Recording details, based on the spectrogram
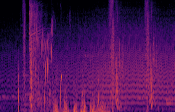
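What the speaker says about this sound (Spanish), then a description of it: "Son una pesadilla las moscas estas" Flies buzz loudly and close in the Stardew Valley video game, several wavering insect drones rising and fading in quick bursts amid clicks and game effects, with no voices.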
